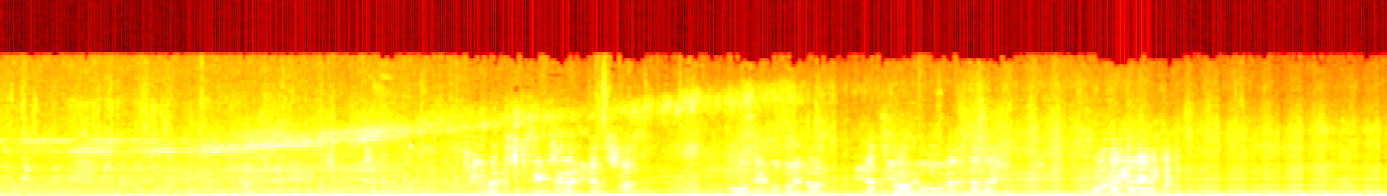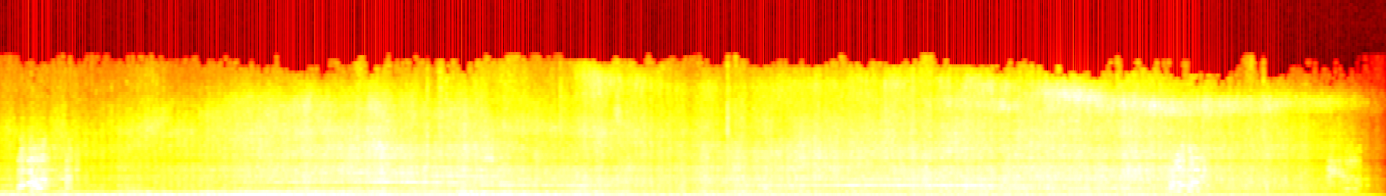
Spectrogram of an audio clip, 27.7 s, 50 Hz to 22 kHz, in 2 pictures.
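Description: A Type 90 main battle tank's diesel engine running steadily with a deep, even hum as the tank drives. People's voices come and go over it.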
